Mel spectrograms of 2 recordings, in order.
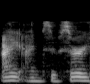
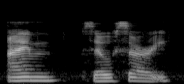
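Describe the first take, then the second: First: The voice is younger and stammering. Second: The voice is flat and steady. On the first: The apology comes from a frightened younger self. "younger, st- stammering" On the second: The apology is a composed outward performance. "not monotone like they're they're saying"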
